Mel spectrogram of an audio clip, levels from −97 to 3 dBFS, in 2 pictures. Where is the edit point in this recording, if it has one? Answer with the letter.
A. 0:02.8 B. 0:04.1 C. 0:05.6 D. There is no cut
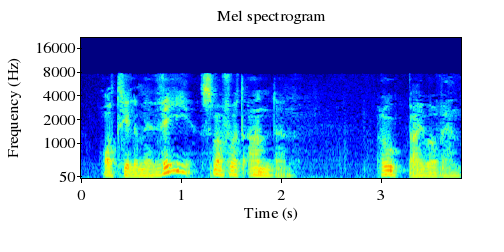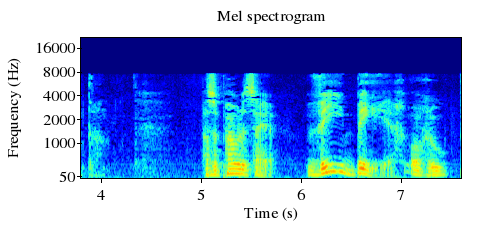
D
